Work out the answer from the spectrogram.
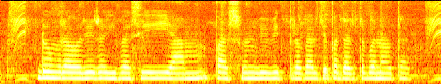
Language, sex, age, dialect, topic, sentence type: Marathi, male, 18-24, Varhadi, agriculture, statement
